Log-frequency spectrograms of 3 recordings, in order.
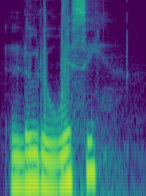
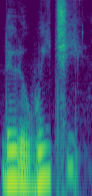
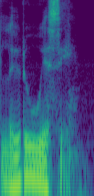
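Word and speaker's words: Ludowici: a couple of days ago next we have little wissy little weezy spelled l-u-d-o-w-i-c-i you would think that would be pronounced ludawichi but it is not pronounced ludowichi it is pronounced little wissy little wissy and if that is not right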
